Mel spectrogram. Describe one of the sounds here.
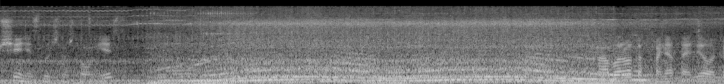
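An engine runs close by, its pitch rising and falling as it revs.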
